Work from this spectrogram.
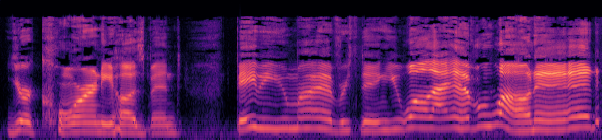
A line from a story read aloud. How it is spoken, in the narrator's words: Khalil sings in a whiny voice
